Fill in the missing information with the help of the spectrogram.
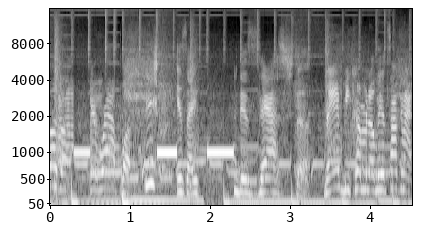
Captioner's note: beep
